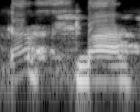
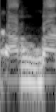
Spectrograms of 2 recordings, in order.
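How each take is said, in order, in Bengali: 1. আলাদা ba-এর আগে f রাখা হয়। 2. f লোপ পেয়ে দ্বিত্ব b হয়।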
